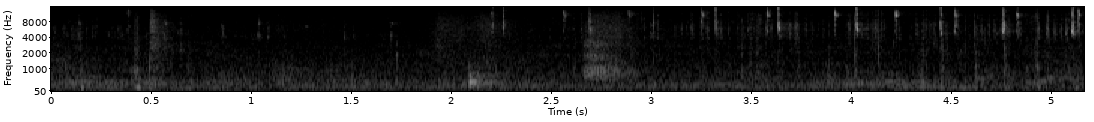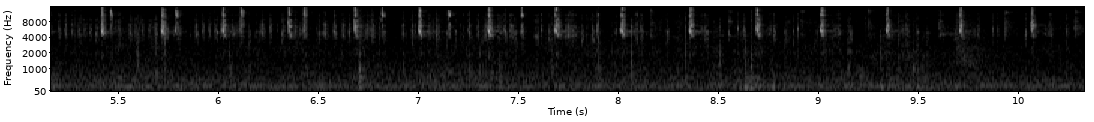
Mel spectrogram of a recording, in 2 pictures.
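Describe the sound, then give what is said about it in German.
Crickets about 2 cm long chirp in quick, rhythmic bursts from inside a 10 by 10 box, fairly clear, mixed with faint rattling and handling noises as the box is moved. No one speaks. “Also das ist jetzt hier so eine 10 auf 10 Dose mit so 2 cm großen Grillen da drin. Und die zwitschern so ein bisschen, man hört das auch.”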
